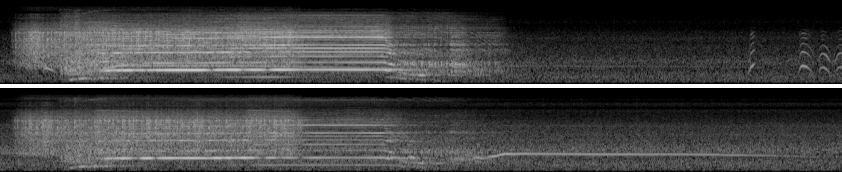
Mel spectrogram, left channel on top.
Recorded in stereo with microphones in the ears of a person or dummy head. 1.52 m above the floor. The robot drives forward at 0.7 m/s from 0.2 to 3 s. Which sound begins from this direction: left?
A blender, at 0.6 s.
